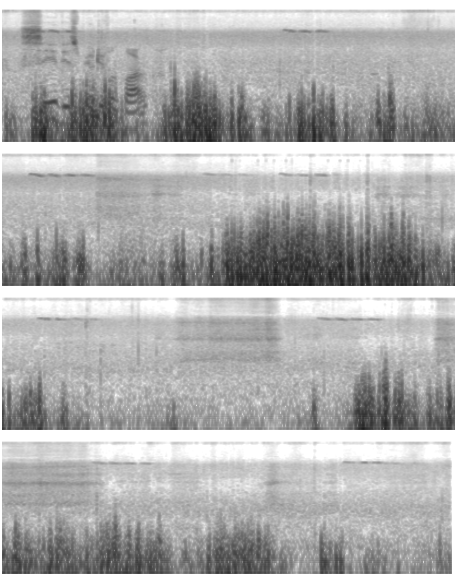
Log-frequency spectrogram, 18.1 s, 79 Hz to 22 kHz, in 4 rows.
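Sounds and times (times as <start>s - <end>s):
high bird chirps: 4.8s - 8.6s, 11.1s - 15.2s
microphone rumbling: 5.6s - 9.5s
soft footsteps: 6.8s - 13.4s.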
